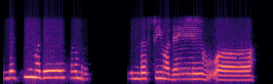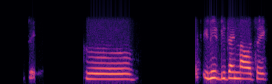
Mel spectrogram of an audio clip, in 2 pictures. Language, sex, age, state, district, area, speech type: Marathi, male, 30-45, Maharashtra, Mumbai Suburban, urban, conversation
